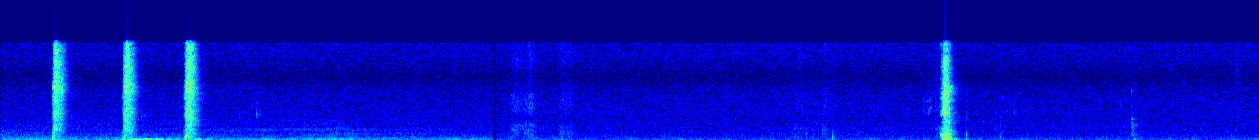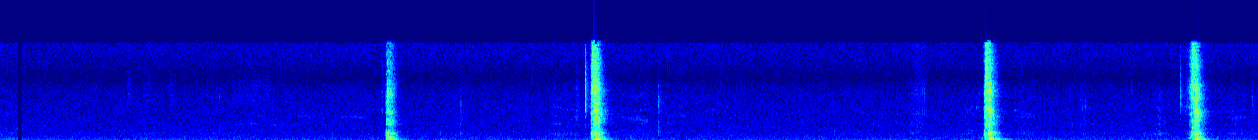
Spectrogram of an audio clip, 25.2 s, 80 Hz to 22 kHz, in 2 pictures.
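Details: Compilation of a black-and-white cat's sneezes collected over one year, 13 in total including aborted ones: short, sharp sneezing bursts with quiet room noise between them.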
